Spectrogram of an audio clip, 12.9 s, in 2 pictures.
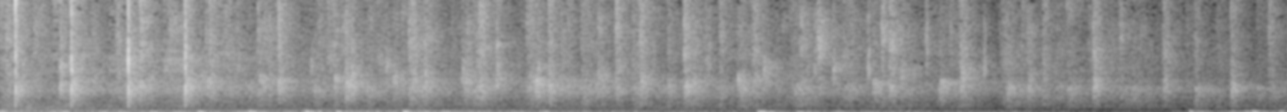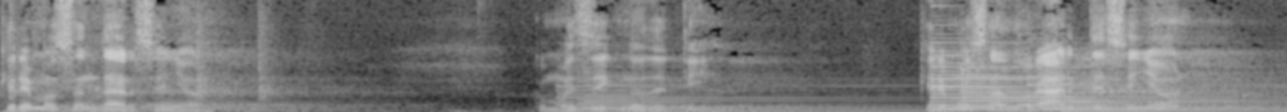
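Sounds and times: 
audience applause: 0.0 - 6.7
speech: 6.5 - 7.6, 9.2 - 10.2, 11.1 - 12.4.

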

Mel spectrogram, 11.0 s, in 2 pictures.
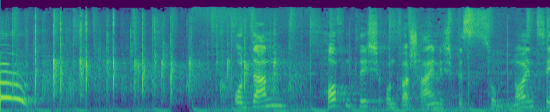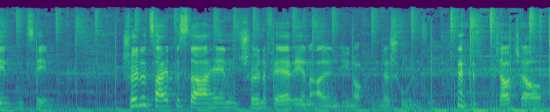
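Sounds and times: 
person whooping: 0.0 - 0.7
audience applause for the DJs: 0.0 - 3.1
speech: 2.4 - 10.9
laughter: 9.7 - 10.9.

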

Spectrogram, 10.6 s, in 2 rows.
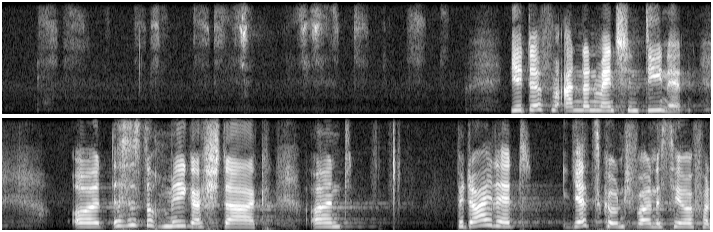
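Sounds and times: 
handwriting a word: 0.3 - 3.4
speech: 3.8 - 8.0, 8.7 - 10.6.

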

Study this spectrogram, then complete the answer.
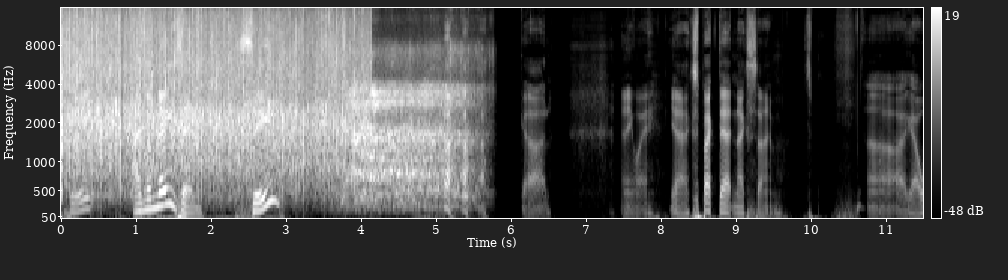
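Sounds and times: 
canned applause sound effect from software: 0.0 - 5.7
speech: 0.1 - 3.0, 5.1 - 6.6, 7.4 - 10.0, 10.6 - 11.4
laughter: 1.5 - 5.8.

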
